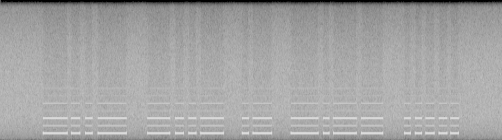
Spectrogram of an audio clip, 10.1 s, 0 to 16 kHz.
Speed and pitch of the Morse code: 10 wpm, 850 Hz

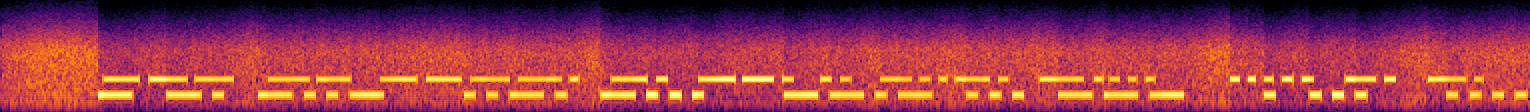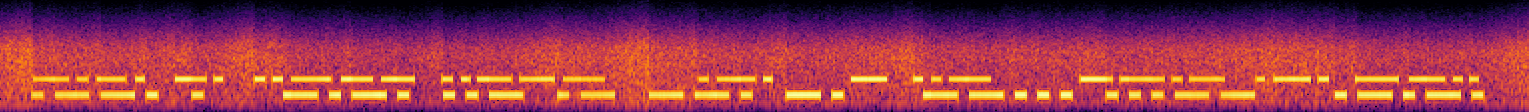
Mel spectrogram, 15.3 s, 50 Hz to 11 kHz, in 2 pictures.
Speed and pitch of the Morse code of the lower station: 21 wpm, 450 Hz

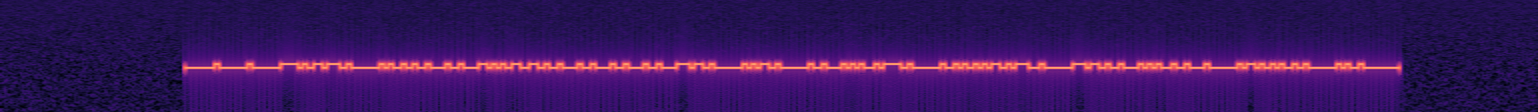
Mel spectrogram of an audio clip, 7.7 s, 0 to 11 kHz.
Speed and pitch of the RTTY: 45.45 baud, 170 Hz shift, 1470 Hz centre

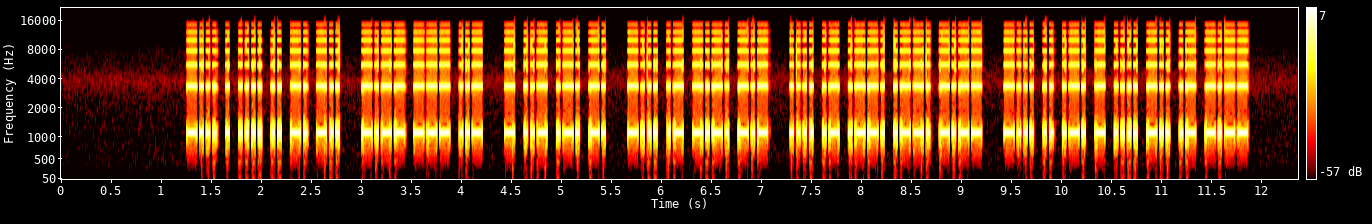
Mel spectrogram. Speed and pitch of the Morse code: 37 wpm, 1110 Hz

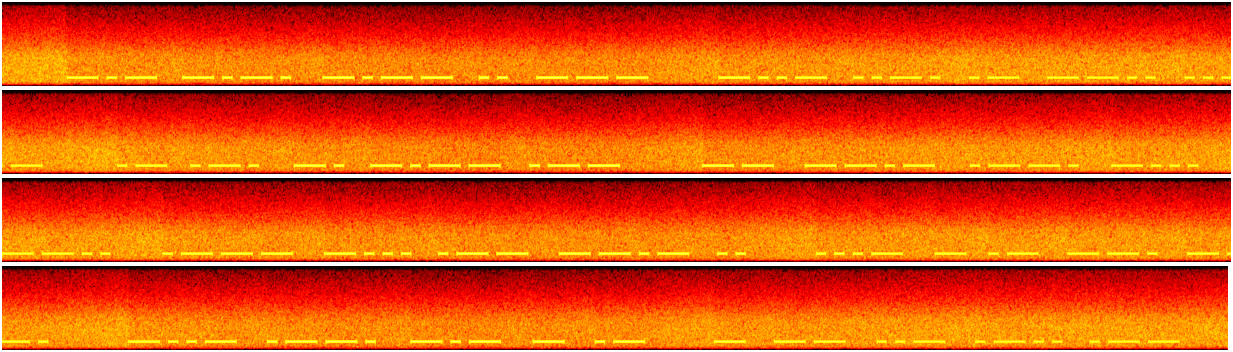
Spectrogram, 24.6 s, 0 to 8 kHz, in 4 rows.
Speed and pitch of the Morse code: 26 wpm, 820 Hz

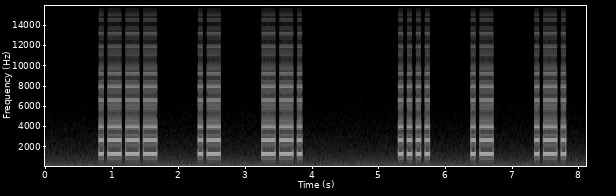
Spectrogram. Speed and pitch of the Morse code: 18 wpm, spaced as for 10 wpm, 1320 Hz

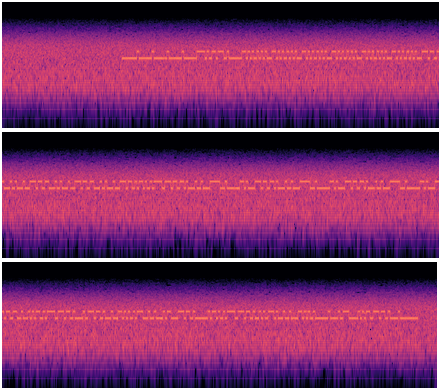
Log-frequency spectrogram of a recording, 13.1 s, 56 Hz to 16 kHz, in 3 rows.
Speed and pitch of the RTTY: 50 baud, 450 Hz shift, 1500 Hz centre

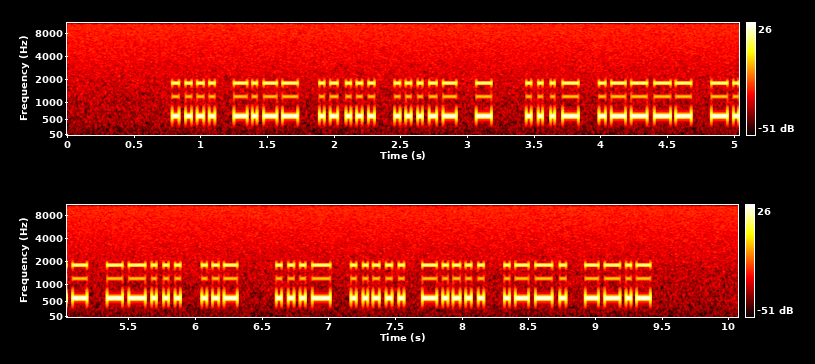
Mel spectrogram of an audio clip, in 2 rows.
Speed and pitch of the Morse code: 28 wpm, 590 Hz

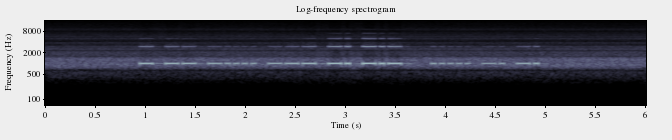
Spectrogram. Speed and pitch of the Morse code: 28 wpm, 1020 Hz

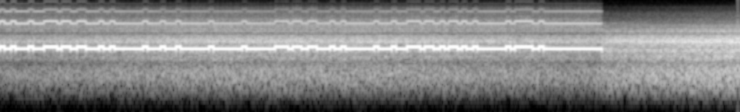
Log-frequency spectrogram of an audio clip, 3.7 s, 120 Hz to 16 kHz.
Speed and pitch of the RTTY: 45.45 baud, 170 Hz shift, 2000 Hz centre

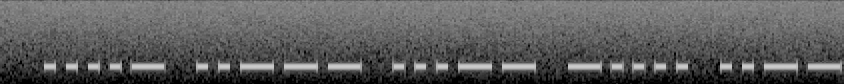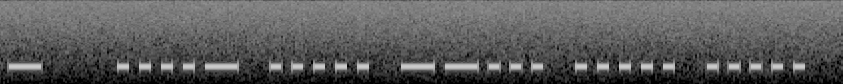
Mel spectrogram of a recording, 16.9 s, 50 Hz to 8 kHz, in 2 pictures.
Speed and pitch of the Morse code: 11 wpm, 680 Hz

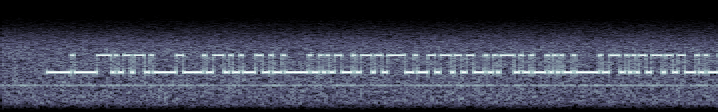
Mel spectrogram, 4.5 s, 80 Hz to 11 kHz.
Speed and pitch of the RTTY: 45.45 baud, 850 Hz shift, 1700 Hz centre

